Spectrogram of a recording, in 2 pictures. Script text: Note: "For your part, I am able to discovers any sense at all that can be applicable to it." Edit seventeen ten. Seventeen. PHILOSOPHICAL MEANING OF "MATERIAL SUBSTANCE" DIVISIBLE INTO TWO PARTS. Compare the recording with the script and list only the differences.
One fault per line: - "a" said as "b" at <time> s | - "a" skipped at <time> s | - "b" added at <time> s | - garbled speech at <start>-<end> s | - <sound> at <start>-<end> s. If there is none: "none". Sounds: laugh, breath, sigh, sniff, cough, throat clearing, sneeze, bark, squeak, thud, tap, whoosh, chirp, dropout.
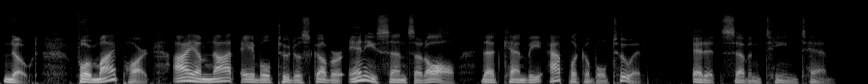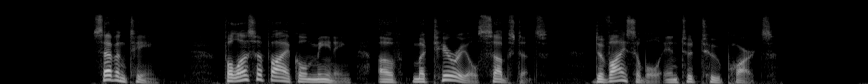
- "your" said as "my" at 0.9 s
- "not" added at 2.1 s
- "discovers" said as "discover" at 2.9 s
